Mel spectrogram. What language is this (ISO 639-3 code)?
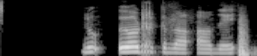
isl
